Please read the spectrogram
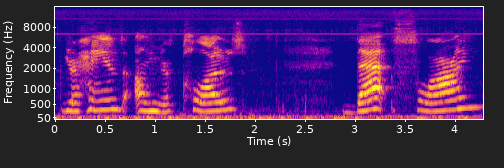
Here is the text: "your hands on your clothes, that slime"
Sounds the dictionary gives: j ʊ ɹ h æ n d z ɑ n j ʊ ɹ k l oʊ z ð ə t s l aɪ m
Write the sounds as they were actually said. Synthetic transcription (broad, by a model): j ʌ ɹ h æ n d z n j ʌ ɹ k l oʊ z ð ə t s l aɪ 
